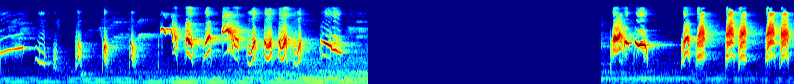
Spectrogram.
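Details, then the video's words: Shrike training recording: a falling whistle then quick harsh squawky chirps in a fast run, a sudden silent gap of about two seconds, then more rapid sharp notes, over a faint low hum. "MASTERAN CENDET TROTOL AMPUH CEPAT GACOR, PANCINGAN CENDET GACOR FULL ISIAN"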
